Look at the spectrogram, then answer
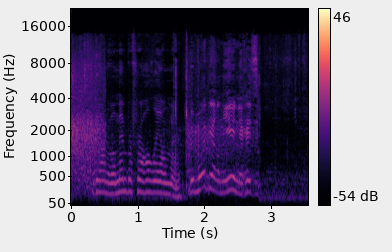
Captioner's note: some Applause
